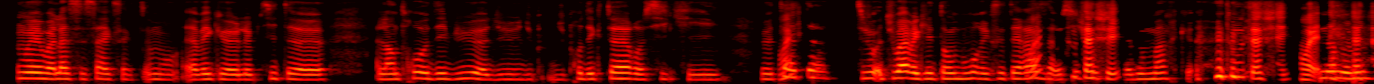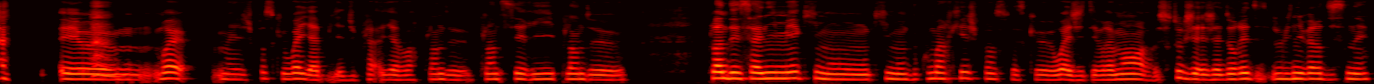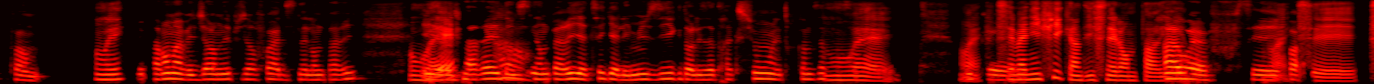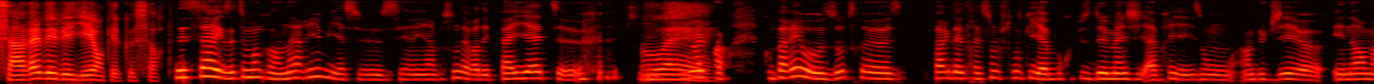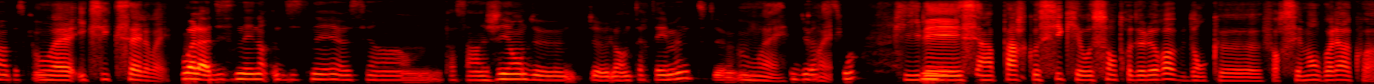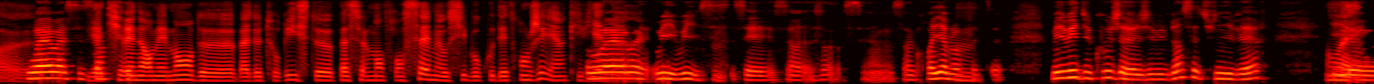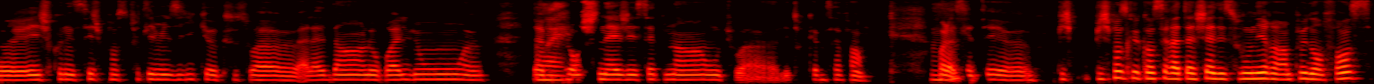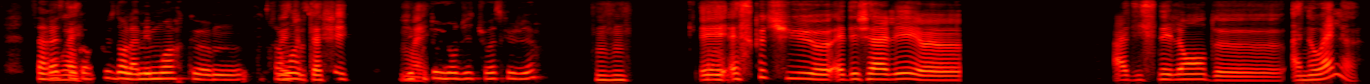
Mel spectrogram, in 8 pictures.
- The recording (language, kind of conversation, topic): French, podcast, De quel générique télé te souviens-tu encore, au point qu’il te reste en tête ?
- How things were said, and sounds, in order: "producteur" said as "prodecteur"; other background noise; chuckle; tapping; chuckle; gasp; blowing; chuckle; put-on voice: "l'entertainment"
